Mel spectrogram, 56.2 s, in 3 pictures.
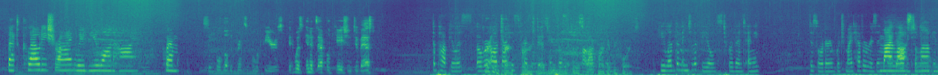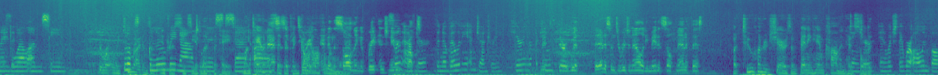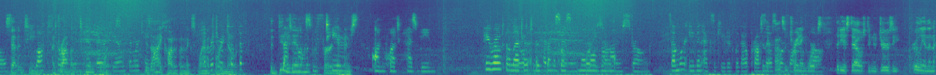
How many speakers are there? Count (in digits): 4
